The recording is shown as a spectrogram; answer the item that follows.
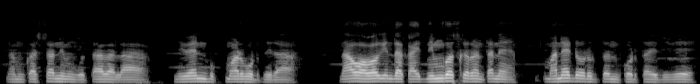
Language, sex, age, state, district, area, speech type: Kannada, male, 30-45, Karnataka, Bangalore Rural, rural, spontaneous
